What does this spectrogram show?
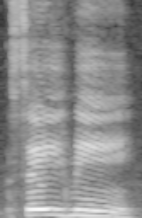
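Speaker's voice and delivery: restrained high-pitched plea; mock cry for help. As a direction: call for rescue without full force. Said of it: "somebody yells out".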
